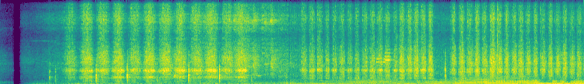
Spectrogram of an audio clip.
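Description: Hand saw cutting through a tree branch in quick back-and-forth rasping strokes, starting about half a second in after a moment of silence. A low rumble swells near the end.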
